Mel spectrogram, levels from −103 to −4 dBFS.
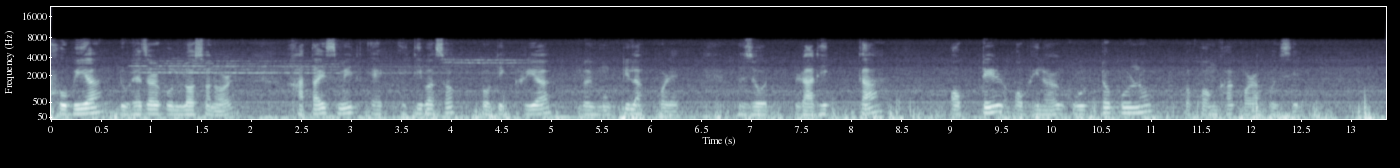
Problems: constant background noise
